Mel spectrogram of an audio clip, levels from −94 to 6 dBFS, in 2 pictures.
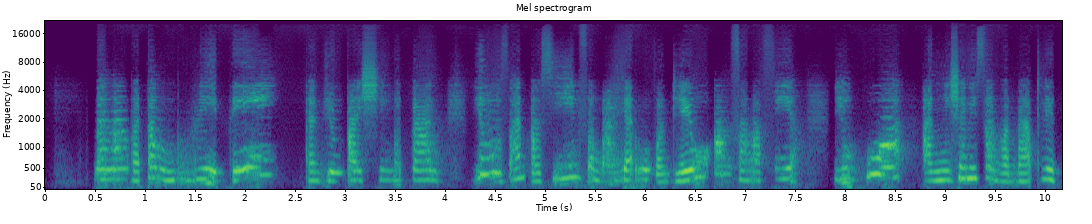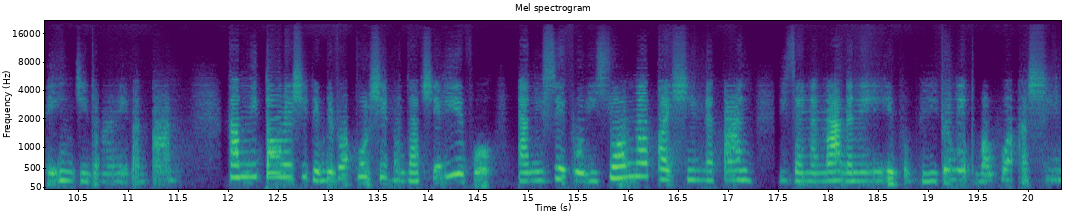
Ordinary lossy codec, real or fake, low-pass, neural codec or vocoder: none; fake; none; codec, 44.1 kHz, 0.9 kbps, DAC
